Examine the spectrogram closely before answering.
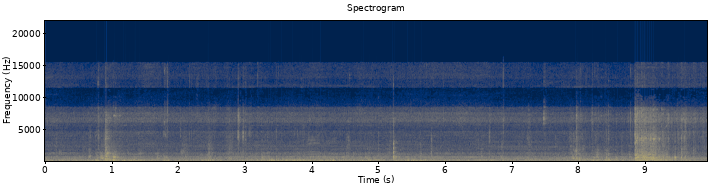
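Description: Rocks and soil scrape and clatter as an excavator bucket digs.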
